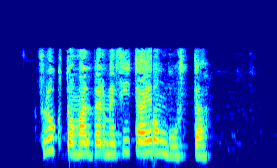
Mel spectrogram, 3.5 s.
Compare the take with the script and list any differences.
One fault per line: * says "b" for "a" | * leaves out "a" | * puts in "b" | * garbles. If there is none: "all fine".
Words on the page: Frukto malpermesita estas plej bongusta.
* leaves out "estas plej"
